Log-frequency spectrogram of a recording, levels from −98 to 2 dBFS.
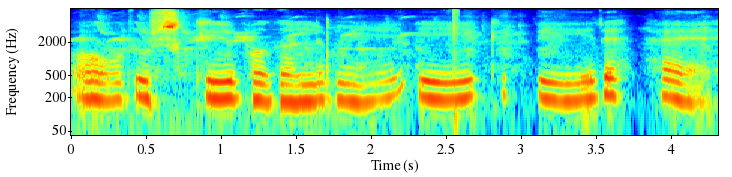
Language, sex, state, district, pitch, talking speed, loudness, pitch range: Hindi, female, Bihar, Patna, 195 Hz, 95 wpm, -19 LUFS, 180-205 Hz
